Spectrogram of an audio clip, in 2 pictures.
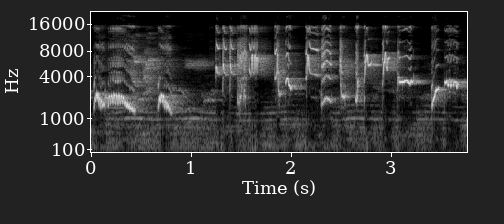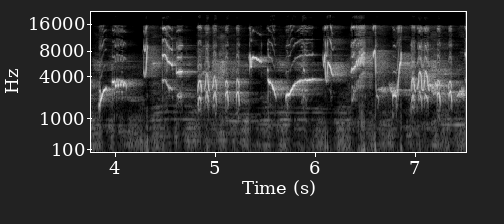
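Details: Orange-headed thrush, a kept bird described as easy to care for and a steady non-stop singer, delivering a rich, varied run of whistles, chirps and mimic-like phrases with sharp high notes and short pauses between bursts.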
